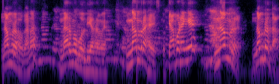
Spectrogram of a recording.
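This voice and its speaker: Against a crowd in the background, a high-pitched man runs an online exam-prep session quizzing students on word forms. Very animated and speaking at normal speed, he calls out each word, takes answers, and corrects them.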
